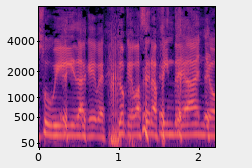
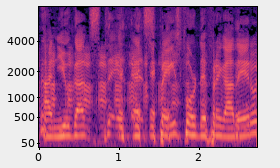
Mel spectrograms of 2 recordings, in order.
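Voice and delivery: put-on very slow, careful Spanish-accented English; showing a tenant the apartment in broken Spanish-accented English; slower than usual. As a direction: spell it out slowly in Spanglish for a foreigner. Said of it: "le digo yo".

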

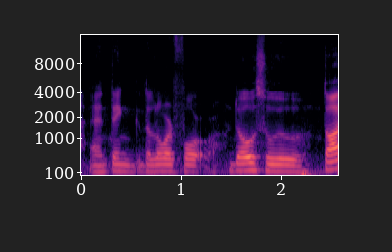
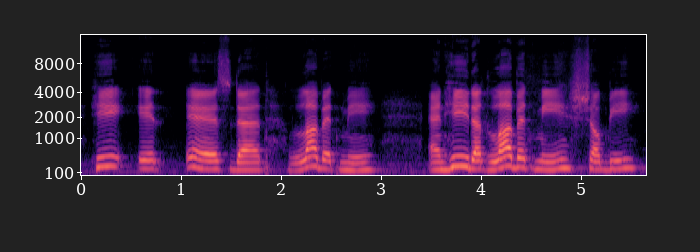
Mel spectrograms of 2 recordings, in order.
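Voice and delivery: scripture reading; 4 semitones higher, 3 dB louder than usual. Acted. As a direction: proclaim the verses from the pulpit. Reads scripture aloud, responsive reading.

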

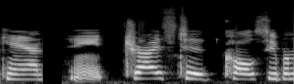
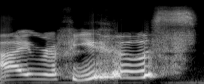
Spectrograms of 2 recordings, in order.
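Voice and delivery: dramatic slow refusal; much slower than usual. Acted. Mock refusal in bit.

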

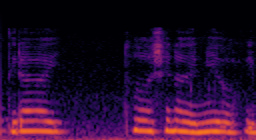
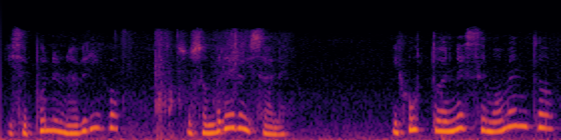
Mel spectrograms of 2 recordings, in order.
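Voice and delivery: usual speaking voice

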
